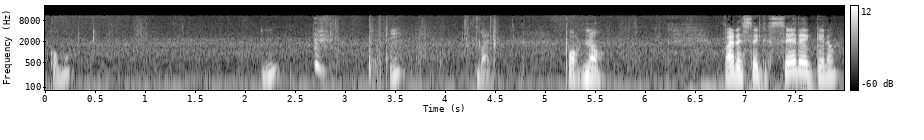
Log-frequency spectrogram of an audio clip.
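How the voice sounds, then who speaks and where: A woman's voice: lowish voice, sing-song, drawn-out words, pauses often, slight background noise. A woman chatting casually and swearing freely as she streams a video game. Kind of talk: casual live gameplay commentary.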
